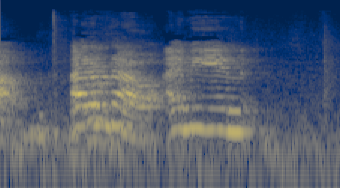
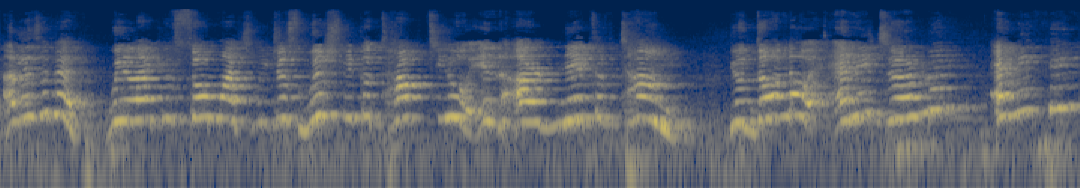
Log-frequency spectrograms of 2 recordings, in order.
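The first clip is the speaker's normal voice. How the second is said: German customers; 9 semitones higher than usual. Retold or imitated. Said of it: "and they said".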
